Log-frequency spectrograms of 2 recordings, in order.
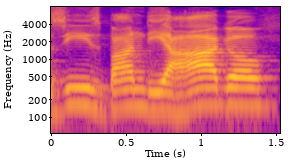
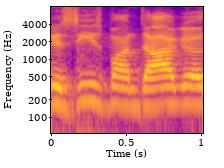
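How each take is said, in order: First: The surname has an 'ee' sound after 'd'. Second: The surname has no 'ee' sound after 'd'. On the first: The speaker calls it wrong. "they called Aziz Bandiago" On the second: The speaker calls it right. "I think Aziz Bondago"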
